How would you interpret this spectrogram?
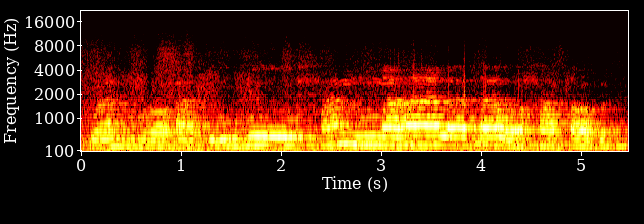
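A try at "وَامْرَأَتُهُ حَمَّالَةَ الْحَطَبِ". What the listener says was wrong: Sedikit Bu, kurang dengungnya.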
